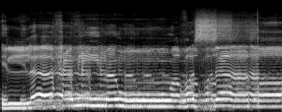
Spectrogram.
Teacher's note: काफ की अदायगी पुर और यहाँ इख्फा का गुन्ना भी करेंगे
